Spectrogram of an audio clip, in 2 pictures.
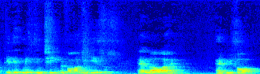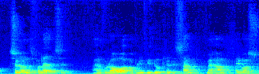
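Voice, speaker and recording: An older man speaks from across a very echoey church, his voice distant from the microphone. He gives an earnest personal talk about faith, heartfelt and meandering, often restarting his thoughts. His pitch sits in an ordinary middle range. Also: dark tone, slight background noise. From West Jutland, Denmark. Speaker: lay speaker at a church gathering.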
